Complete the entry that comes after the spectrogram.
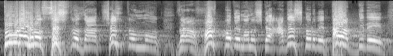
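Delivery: loud, high-pitched fiery sermon; full-force preaching. Acted. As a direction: preach it out forcefully to a big crowd.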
